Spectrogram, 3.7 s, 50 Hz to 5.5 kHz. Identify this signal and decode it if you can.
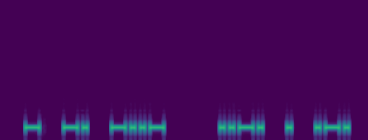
Morse code, heard as a keyed tone, about 25 wpm, spaced as for 20 wpm, 570 Hz. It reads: TNX FER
